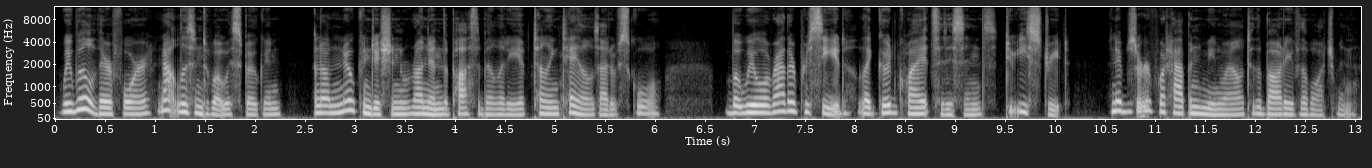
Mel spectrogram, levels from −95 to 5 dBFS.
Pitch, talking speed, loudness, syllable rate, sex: 195 Hz, 210 wpm, -19 LUFS, 6.1 syllables/s, female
